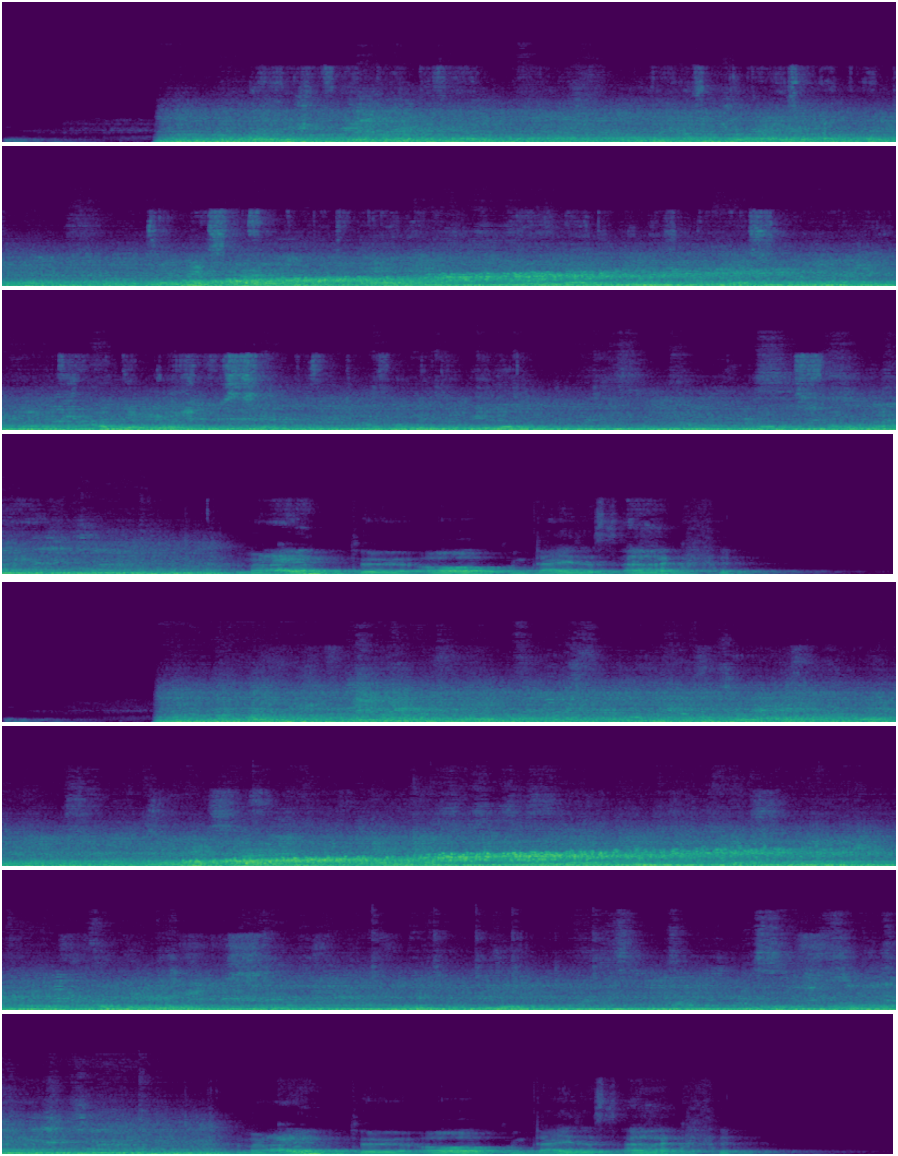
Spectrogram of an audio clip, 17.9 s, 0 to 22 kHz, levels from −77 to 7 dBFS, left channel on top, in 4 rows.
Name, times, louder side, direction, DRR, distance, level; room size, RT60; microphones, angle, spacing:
sound 1, 0.8-14.5, equal, 40° right, 1.8 m, -22 dB
voice 1, 1.2-4.5 5.2-11.6 12.5-13.7 14.6-15.1 16.1-16.2 16.5-16.8, left 1 dB, 85° left, 1 dB, 2.1 m, -29 dB
sound 2, 5.1-9.5, right 4 dB, 55° right, 0.6 m, -23 dB
voice 2, 14.6-17.0, equal, 5° right, 2 dB, 0.7 m, -27 dB
15.0 x 5.2 x 2.2 m, 1.1 s
head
